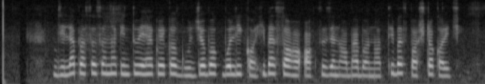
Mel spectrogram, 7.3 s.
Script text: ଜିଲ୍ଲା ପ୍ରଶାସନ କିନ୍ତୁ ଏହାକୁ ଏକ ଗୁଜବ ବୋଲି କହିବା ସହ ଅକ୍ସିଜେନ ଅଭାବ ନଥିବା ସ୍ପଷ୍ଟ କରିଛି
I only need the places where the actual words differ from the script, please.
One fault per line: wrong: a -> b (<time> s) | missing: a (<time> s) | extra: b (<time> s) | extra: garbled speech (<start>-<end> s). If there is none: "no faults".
no faults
